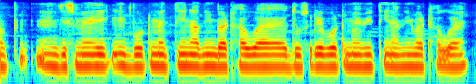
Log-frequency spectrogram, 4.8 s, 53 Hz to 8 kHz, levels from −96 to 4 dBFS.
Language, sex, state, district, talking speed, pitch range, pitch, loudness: Hindi, male, Jharkhand, Deoghar, 225 wpm, 150-155 Hz, 155 Hz, -15 LUFS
